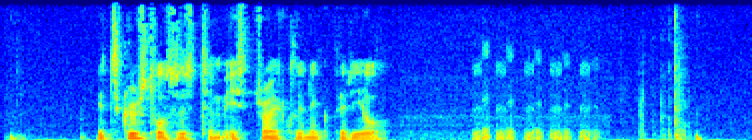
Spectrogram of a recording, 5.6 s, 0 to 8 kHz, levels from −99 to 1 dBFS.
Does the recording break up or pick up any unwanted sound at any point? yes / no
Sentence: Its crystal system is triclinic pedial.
yes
